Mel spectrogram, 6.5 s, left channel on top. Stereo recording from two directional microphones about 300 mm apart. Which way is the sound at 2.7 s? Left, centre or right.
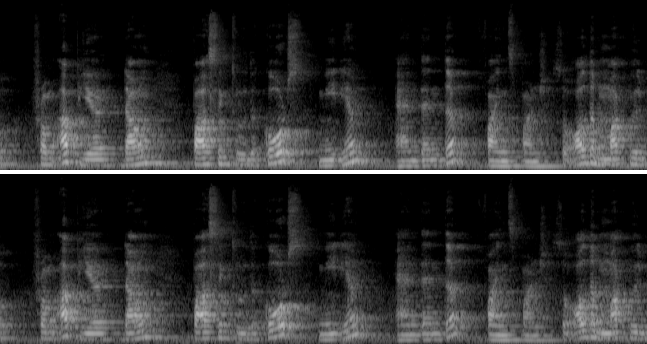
Left.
